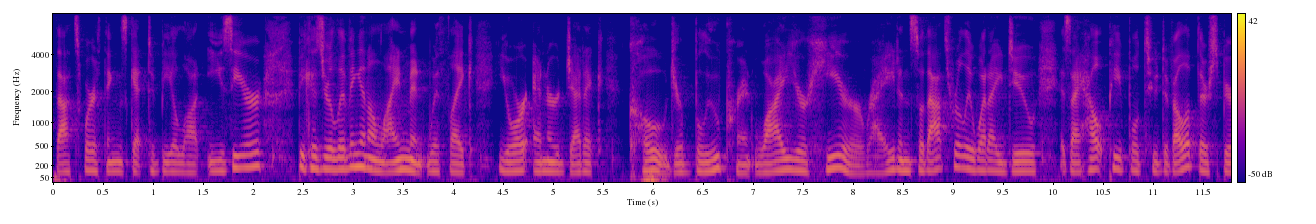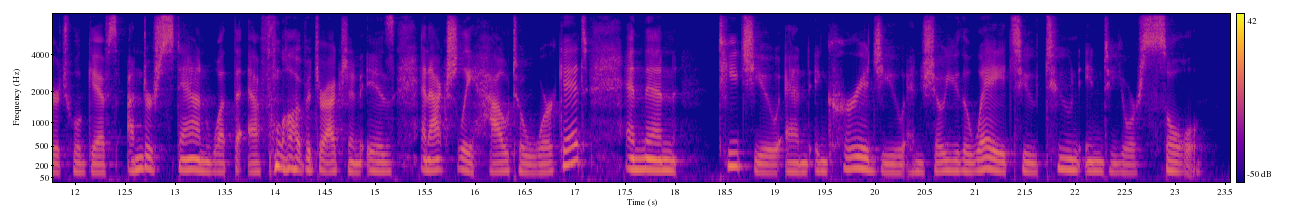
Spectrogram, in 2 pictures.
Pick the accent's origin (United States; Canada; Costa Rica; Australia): Canada; also born or lived in Vancouver Island, British Columbia; I'm also a Canadian, and I live on Vancouver Island, which is all the way to the West Coast of Canada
